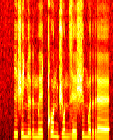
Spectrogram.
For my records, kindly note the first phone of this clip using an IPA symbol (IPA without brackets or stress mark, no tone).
i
